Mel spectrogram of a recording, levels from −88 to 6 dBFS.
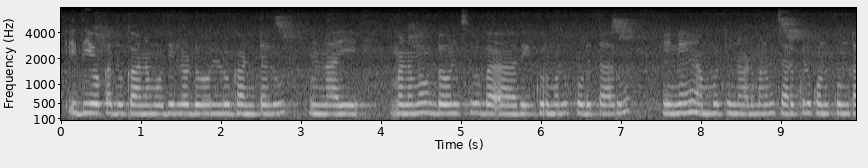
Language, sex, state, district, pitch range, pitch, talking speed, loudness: Telugu, female, Telangana, Nalgonda, 235-245 Hz, 235 Hz, 105 wpm, -24 LUFS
